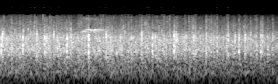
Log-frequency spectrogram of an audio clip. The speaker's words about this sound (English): First of all, your outstanding governor, Bill Ritter. Please give Bill a big round of applause.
